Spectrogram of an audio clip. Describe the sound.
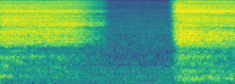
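A deep belly breath, soft and airy: a long hissing rush of air, a short silent pause, then a second strong breath begins.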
